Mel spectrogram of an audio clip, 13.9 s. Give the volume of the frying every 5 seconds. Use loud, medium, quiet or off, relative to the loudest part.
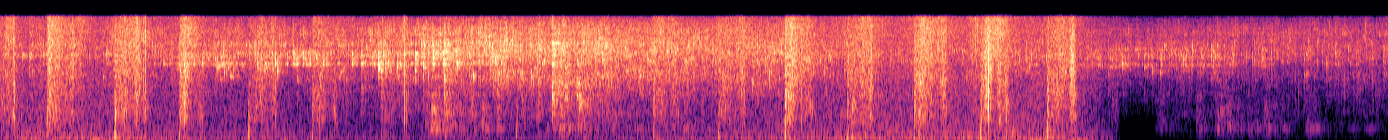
loud, loud, medium.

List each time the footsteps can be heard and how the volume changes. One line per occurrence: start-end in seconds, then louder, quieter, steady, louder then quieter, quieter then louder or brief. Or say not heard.
0.0-11.2 quieter then louder.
